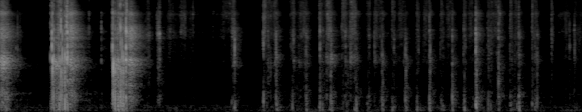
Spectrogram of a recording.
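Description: A deck of cards is shuffled in a series of sharp riffles and quick crisp flutters, with two loud bursts early on followed by a steady run of rapid clicking snaps close to the microphone.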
